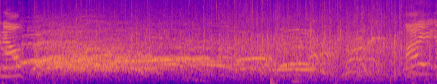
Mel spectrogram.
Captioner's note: cheering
